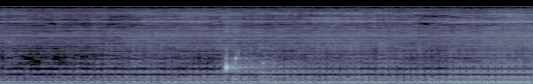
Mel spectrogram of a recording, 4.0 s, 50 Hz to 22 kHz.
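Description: A pause in speech: steady low hum and faint hiss of the recording, with one faint short sound about 1.7 s in.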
